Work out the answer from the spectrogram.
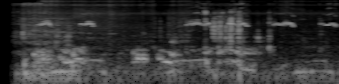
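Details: Pigeon chicks just beginning to vocalise: short, thin, arched squeaks repeated several times, mixed with low, soft murmuring and rustling sounds nearby.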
